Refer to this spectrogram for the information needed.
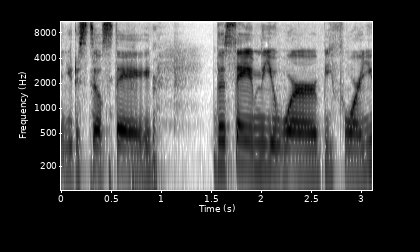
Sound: chuckles

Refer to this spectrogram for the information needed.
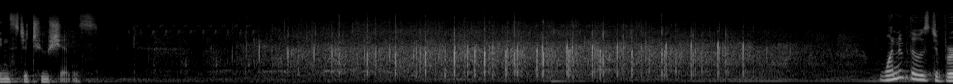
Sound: applause

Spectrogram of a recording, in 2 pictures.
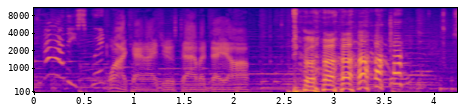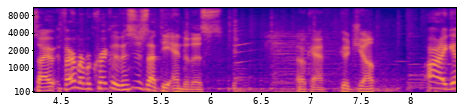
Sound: laughs

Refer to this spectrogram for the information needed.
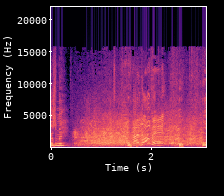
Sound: audience laughing

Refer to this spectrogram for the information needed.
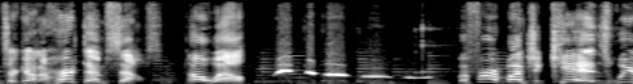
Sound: whistling

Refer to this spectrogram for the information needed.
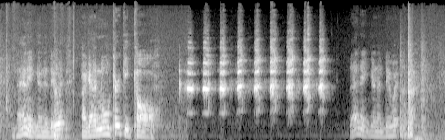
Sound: turkey call

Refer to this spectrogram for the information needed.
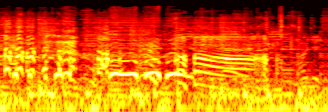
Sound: laughing

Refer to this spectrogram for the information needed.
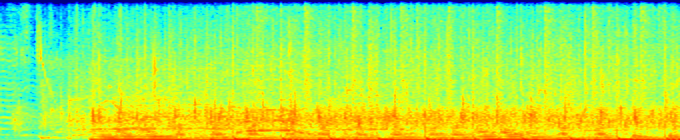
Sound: crowd cheering; upbeat electronic music

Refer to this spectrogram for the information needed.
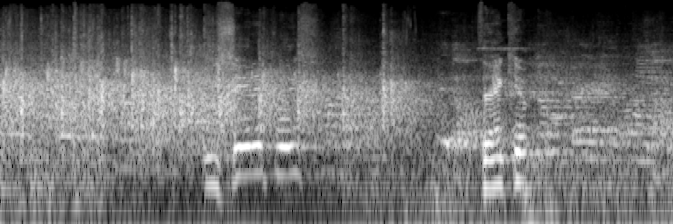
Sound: applause

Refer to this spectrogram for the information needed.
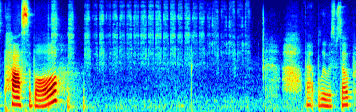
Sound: marker squeaks

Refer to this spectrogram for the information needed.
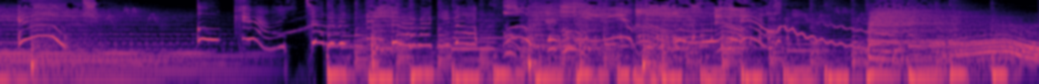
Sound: groans

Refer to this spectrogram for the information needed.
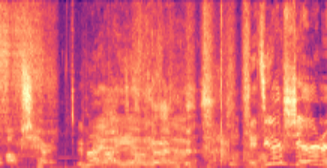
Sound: group laughs

